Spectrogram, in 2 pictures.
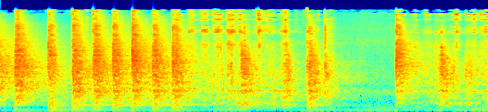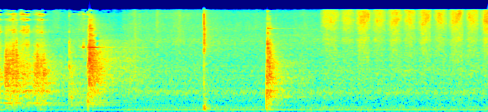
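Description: Chipping hammer rapidly tapping flux slag off a freshly laid flux-core weld bead on steel, several light strikes a second in two runs, then two single knocks. Near the end, a short faint scrubbing of the bead.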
